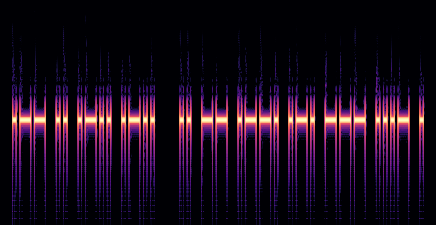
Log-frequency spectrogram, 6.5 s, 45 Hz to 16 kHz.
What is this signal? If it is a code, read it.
Morse code, heard as a keyed tone, about 22 wpm, 700 Hz. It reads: WILL IMPROVE
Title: Sentences from Top 1000 Words - Review Part 5 - 22wpm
